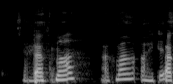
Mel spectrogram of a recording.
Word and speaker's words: Bokmål: One is called Bokmål. Bokmål?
